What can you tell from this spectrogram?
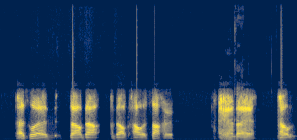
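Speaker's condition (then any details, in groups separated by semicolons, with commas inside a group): Muscular dystrophy; congenital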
